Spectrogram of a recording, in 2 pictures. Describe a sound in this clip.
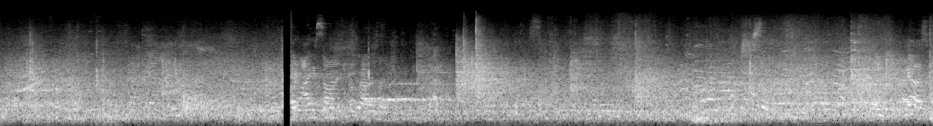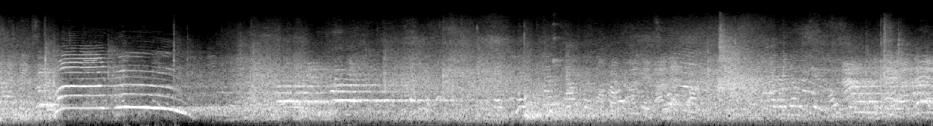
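Skates scrape and carve across ice in a large echoing rink.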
